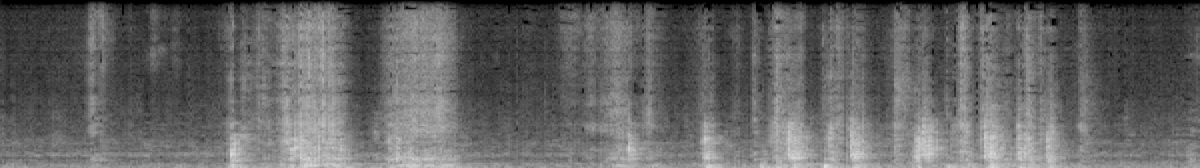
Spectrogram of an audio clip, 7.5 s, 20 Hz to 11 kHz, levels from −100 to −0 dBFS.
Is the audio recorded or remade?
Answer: remade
